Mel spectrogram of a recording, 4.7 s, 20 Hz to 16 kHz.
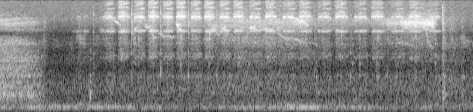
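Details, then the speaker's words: Finished Stuart Models S50 model engine driven only by blowing into the pipe: soft, quick, even chuffing over a breathy hiss at a steady beat; runs smoothly on breath. "yeah i mean it just runs so smoothly um you know i can make it run purely by blowing into the pipe"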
